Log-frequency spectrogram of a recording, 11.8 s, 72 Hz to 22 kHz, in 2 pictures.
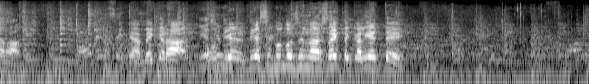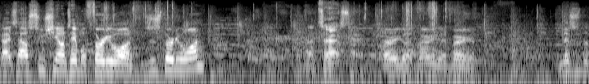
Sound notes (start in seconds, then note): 2.9 speaking in Spanish; 2.9 upbeat violin music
